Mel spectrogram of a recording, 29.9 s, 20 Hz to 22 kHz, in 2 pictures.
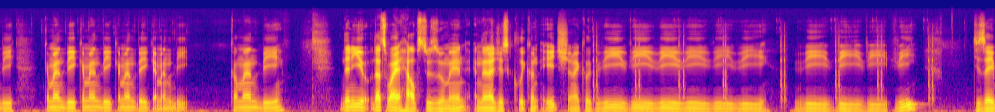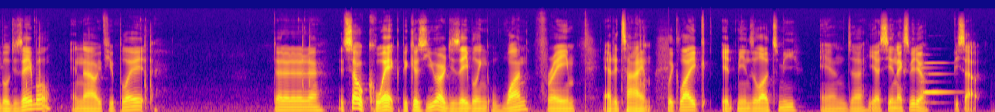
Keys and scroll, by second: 0.0 super+b, 0.1 super+Left, 0.3 super+b, 0.5 super+Left, 0.7 super+b, 0.8 super+Left, 1.1 super+b, 1.2 super+Left, 1.4 super+b, 1.5 super+Left, 1.8 super+b, 2.0 super+Left, 2.2 super+b, 2.4 super+Left, 2.7 super+b, 4.0 super+=, 8.0 v, 21.6 super+-.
